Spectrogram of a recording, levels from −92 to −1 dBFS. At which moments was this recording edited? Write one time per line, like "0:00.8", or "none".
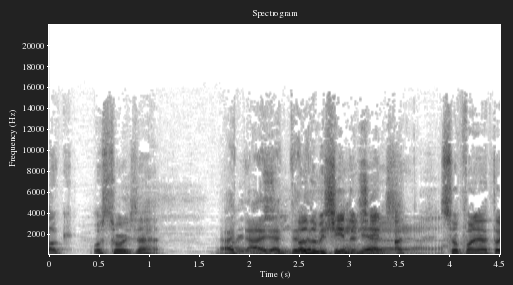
none

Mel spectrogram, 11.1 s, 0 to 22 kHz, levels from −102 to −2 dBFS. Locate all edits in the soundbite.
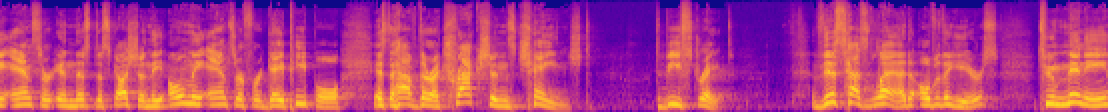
0:06.6

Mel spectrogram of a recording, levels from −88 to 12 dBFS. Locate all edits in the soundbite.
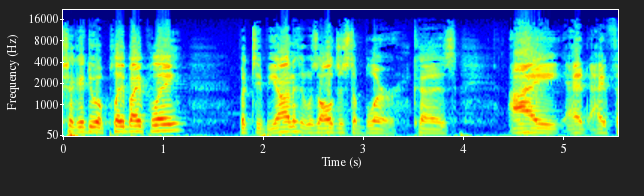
none

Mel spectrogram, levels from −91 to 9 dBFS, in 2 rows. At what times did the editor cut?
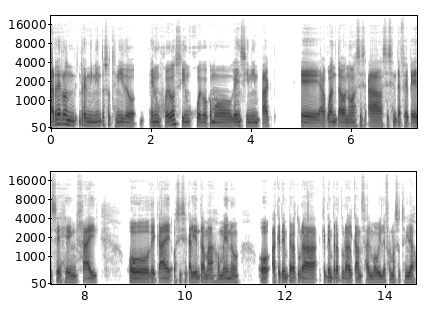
none

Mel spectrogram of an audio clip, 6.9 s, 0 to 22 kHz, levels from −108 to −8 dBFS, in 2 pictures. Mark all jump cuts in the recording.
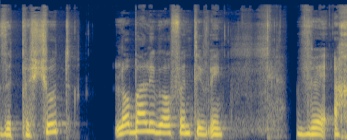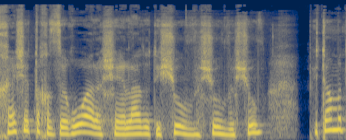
0:02.9

